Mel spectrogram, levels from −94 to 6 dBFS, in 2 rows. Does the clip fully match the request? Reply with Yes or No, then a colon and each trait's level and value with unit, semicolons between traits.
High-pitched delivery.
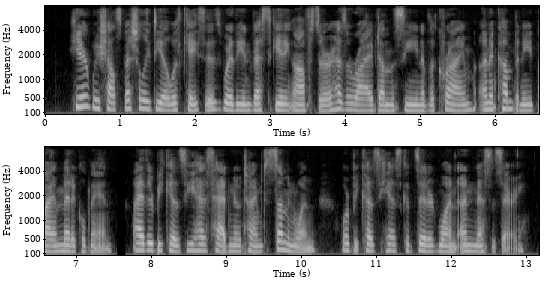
No: medium, 175 Hz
